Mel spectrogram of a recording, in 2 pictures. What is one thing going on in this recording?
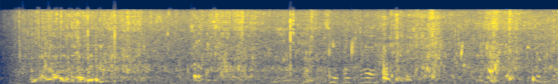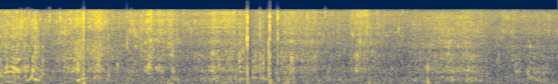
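A paddle dips and splashes in water.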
